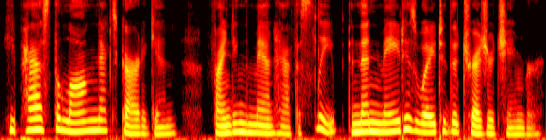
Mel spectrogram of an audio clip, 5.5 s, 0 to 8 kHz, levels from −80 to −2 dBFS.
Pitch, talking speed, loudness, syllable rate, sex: 180 Hz, 230 wpm, -19 LUFS, 5.7 syllables/s, female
